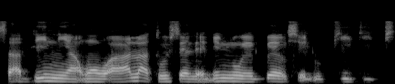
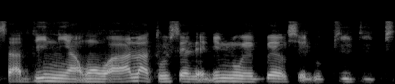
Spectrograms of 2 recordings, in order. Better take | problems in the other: second | noise reduction (neural mask model Resemble Enhance denoiser)

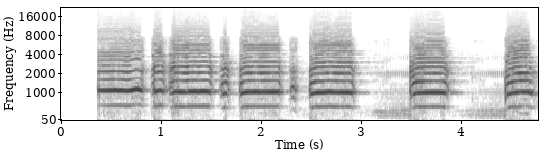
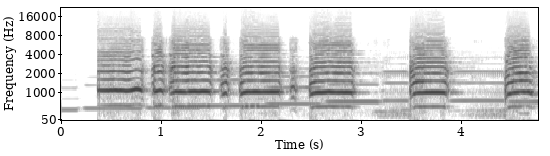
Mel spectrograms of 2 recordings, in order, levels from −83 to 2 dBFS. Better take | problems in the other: first | background sound (Wind instrument, woodwind instrument); 20 dB below the speech

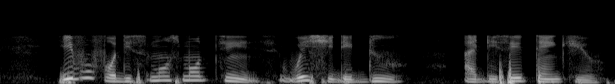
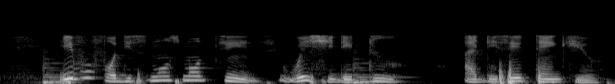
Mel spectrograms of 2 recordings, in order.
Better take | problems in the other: first | noise reduction (classical method WPE with log-MMSE)

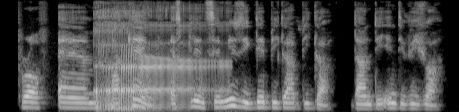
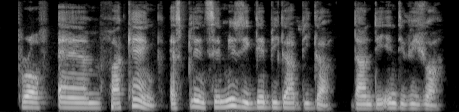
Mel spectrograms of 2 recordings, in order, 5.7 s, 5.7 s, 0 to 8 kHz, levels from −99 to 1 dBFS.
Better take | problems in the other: second | background sound (Burping, eructation); 2 dB below the speech

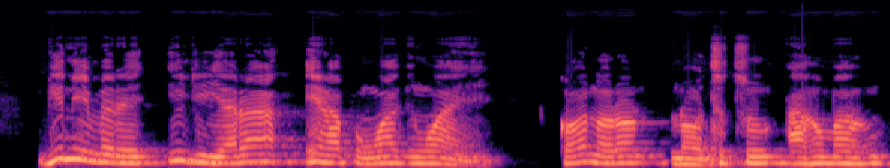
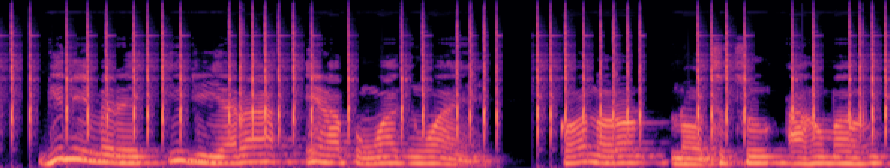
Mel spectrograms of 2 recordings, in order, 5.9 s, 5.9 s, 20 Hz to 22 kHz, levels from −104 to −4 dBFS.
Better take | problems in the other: first | background sound (Typing); 4 dB below the speech

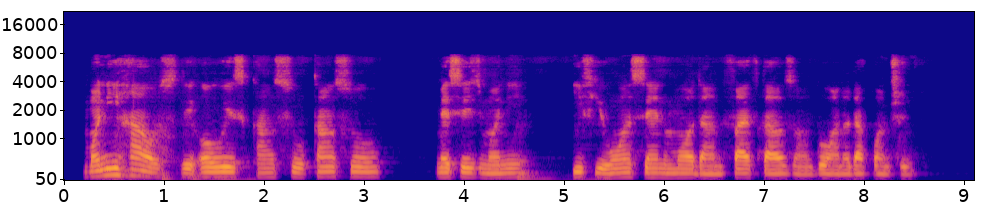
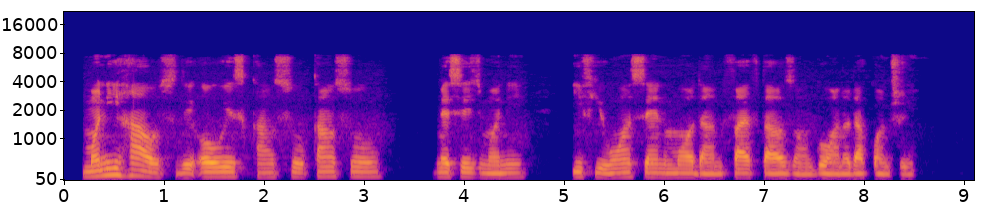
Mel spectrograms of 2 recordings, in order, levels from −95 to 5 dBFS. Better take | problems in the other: second | noise reduction (neural mask model DeepFilterNet 3)

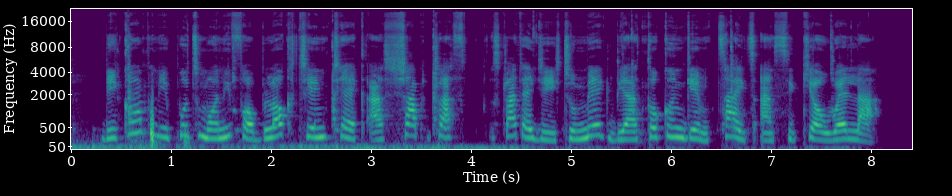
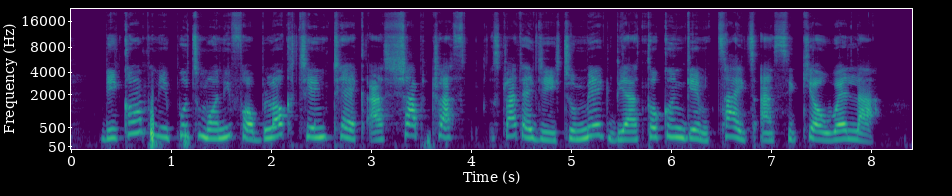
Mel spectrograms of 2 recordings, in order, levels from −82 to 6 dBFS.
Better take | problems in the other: second | noise reduction (neural mask model Resemble Enhance denoiser)

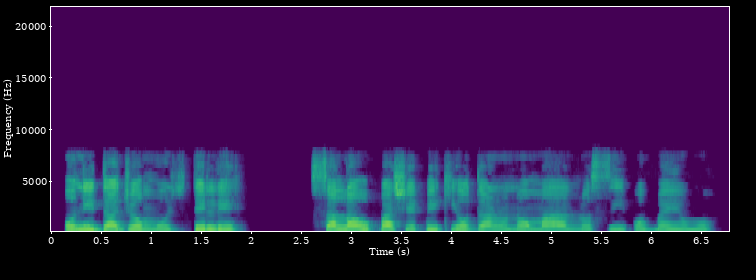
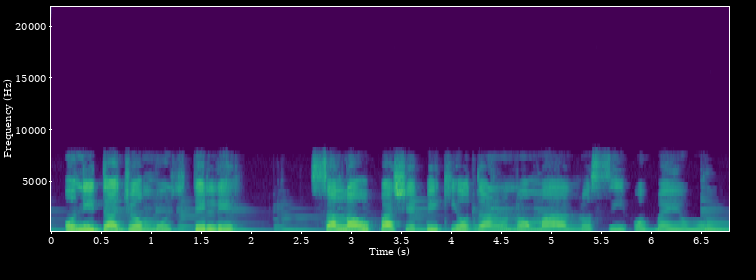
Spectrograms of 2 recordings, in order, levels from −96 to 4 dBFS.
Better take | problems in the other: first | background sound (Plucked string instrument); 16 dB below the speech

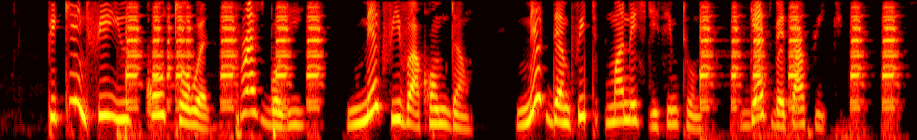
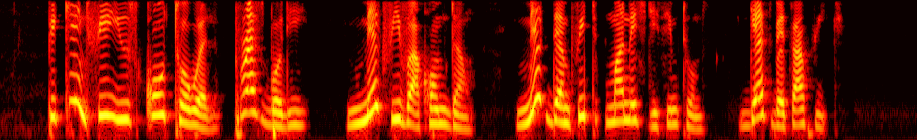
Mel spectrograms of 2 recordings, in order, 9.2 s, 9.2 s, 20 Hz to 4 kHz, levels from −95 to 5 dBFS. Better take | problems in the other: second | noise reduction (classical method spectral subtraction)

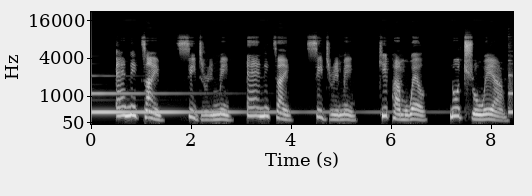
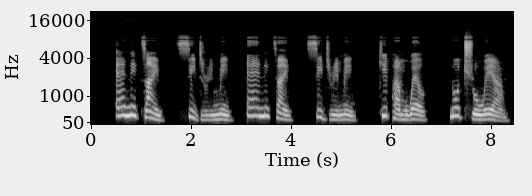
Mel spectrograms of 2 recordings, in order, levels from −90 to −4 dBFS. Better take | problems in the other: second | background sound (Chink, clink); 8 dB below the speech

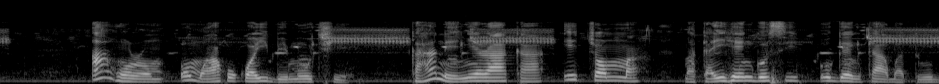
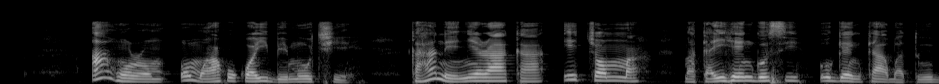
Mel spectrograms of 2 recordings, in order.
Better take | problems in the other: second | background sound (Bird); 12 dB below the speech

